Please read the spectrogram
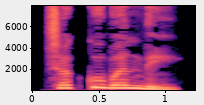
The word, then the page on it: ಚೌಕಬಂಧ: cauka bandha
